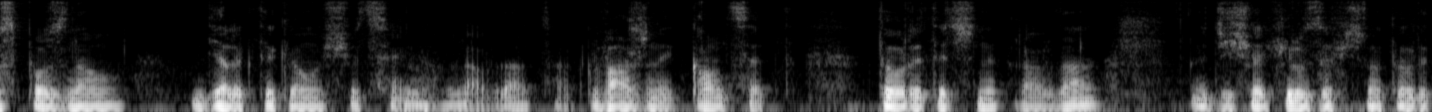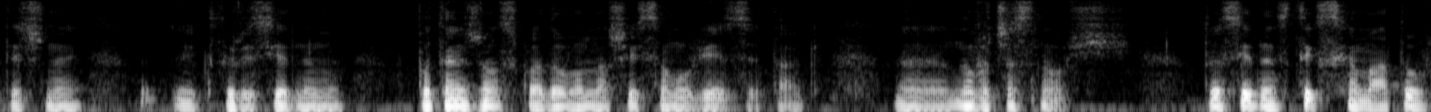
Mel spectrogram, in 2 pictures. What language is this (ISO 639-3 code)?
pol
